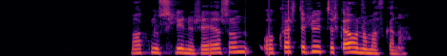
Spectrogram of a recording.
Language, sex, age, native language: Icelandic, female, 50-59, Icelandic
